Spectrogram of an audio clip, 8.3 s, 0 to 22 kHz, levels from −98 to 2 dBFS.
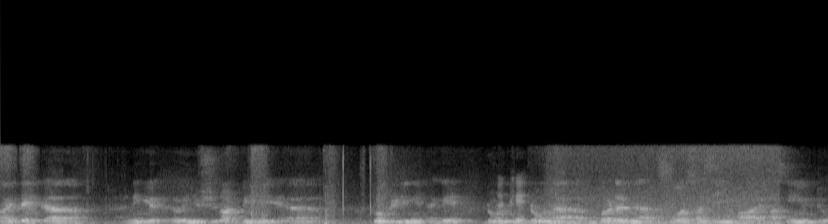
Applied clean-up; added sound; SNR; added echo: none; Fire; 11 dB; none.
